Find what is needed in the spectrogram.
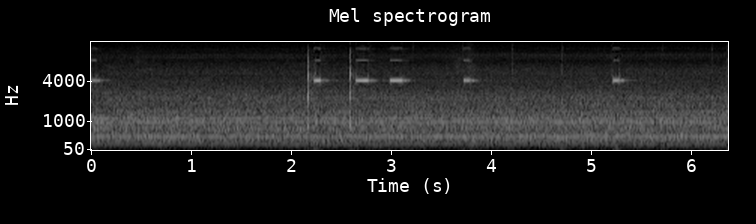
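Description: Induction cooktop's control panel beeping: several short high beeps from about two seconds in, some with clicks, over a steady electrical hum. The hob is refusing to start, which the owner puts down to shorted rectifier diodes across its coil.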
